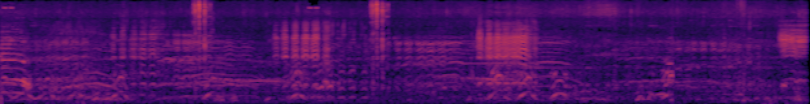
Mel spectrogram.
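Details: Angora goats at a birth, raw documentary footage; several overlapping wavering bleats of varied pitch sound throughout, with scattered brief noisy bursts.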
